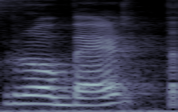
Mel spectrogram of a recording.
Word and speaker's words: Roberta's: I can't roll my R's. – Roberta's.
